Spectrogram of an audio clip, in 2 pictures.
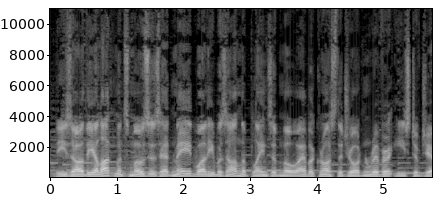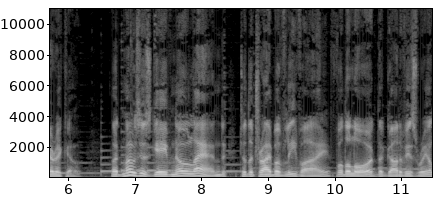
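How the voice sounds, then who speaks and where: Low-pitched male scripture narrator over music. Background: background music.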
